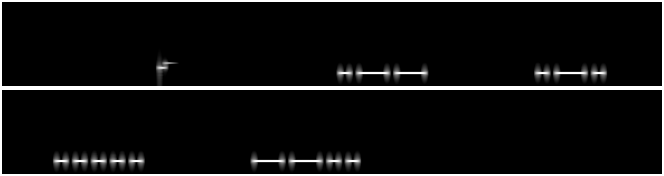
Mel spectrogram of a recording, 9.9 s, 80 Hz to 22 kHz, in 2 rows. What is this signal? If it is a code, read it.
Morse code, heard as a keyed tone, about 17 wpm, spaced as for 8 wpm, 700 Hz. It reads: WR5Z
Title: USA Call Signs - 4 Characters - 4x Character Spacing - 17wpm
